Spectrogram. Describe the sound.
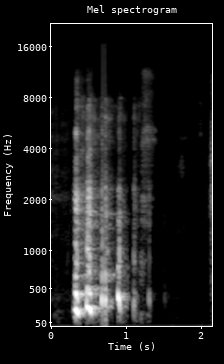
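A voice blows a mouth-made fart noise about playing NFL wide receiver Robert Woods on FanDuel: a buzzy, sputtering burst of several quick, rough pulses lasting about a second, then silence.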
